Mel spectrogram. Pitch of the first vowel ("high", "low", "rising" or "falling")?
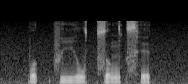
rising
